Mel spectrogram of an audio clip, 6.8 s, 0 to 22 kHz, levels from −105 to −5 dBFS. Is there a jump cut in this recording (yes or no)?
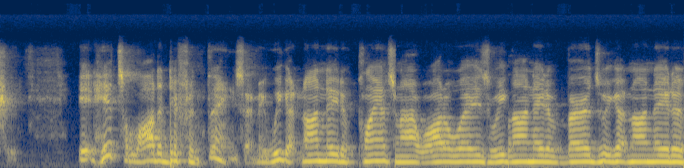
yes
